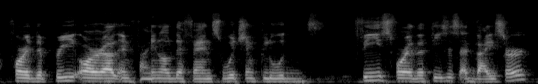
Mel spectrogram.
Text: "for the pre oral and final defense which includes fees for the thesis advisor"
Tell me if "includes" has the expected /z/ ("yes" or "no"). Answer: no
